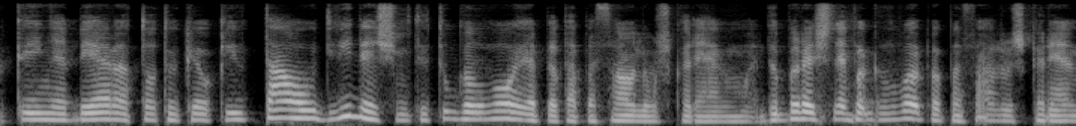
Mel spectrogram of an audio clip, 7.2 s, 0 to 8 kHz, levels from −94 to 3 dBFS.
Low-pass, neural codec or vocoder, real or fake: 7.2 kHz; codec, 44.1 kHz, 2.6 kbps, DAC; fake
